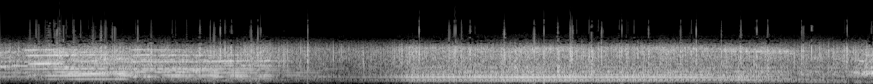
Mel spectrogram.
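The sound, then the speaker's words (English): A car engine hums as a motorist pulls into a filling station in San Francisco. The drone dips briefly, then settles into a steady idle. “A motorist drives into a filling station.”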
